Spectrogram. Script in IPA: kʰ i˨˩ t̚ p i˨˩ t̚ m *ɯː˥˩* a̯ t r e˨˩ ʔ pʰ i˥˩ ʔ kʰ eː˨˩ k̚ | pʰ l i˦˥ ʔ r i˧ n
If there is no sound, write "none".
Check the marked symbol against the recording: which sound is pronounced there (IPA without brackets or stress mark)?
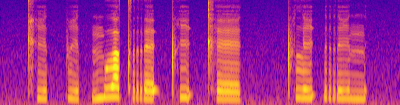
ɯ˥˩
